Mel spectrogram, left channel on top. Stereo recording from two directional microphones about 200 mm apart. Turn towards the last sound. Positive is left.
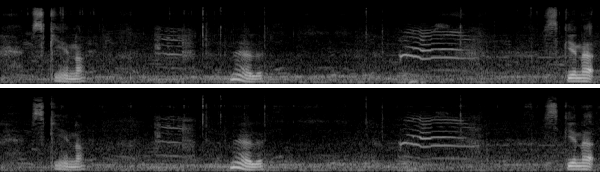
turn(degrees=-10)  # may be behind; listen again after turning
